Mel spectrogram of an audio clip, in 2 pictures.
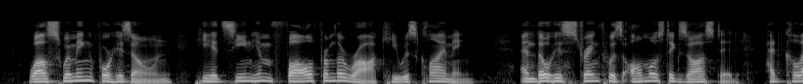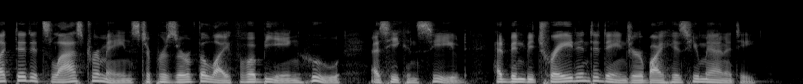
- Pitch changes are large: Yes, wide, 6.3 semitones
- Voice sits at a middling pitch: No, low, 125 Hz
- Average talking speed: Yes, average, 175 wpm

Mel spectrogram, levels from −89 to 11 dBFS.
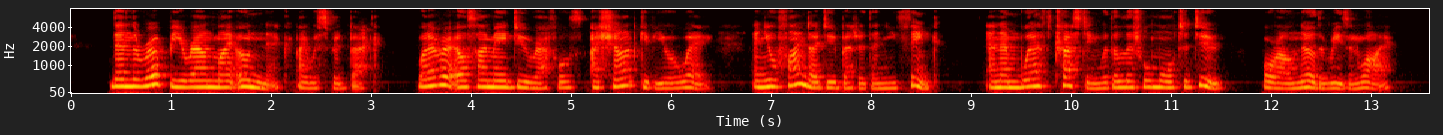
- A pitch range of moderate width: Yes, average, 3.5 semitones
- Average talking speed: No, fast, 210 wpm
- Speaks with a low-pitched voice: No, high, 215 Hz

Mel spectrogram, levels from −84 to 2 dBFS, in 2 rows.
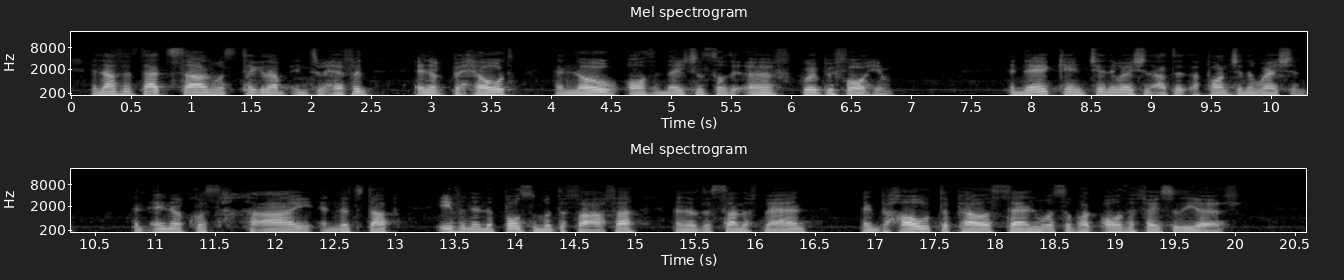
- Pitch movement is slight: Yes, narrow, 2.0 semitones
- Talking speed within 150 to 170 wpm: No, average, 190 wpm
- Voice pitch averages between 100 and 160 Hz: Yes, low, 135 Hz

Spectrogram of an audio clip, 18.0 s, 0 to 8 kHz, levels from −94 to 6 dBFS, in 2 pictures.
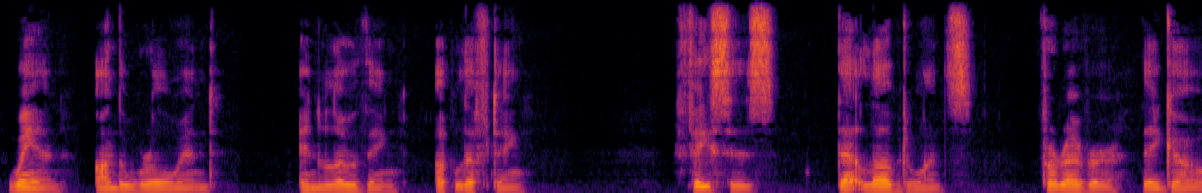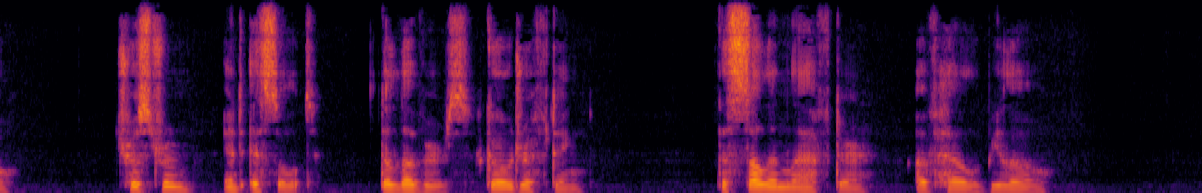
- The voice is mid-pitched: No, low, 125 Hz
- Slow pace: Yes, slow, 90 wpm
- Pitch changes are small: Yes, narrow, 2.2 semitones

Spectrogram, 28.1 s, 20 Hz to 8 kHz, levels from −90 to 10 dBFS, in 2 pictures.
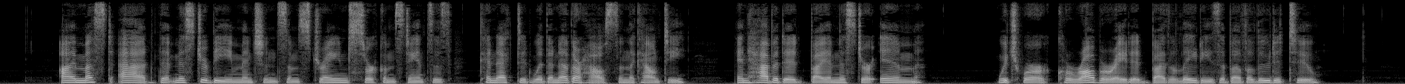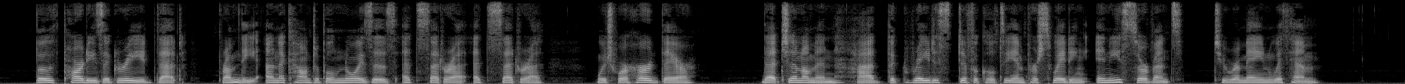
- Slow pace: Yes, slow, 125 wpm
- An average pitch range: No, narrow, 2.2 semitones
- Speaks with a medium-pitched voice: Yes, medium, 170 Hz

